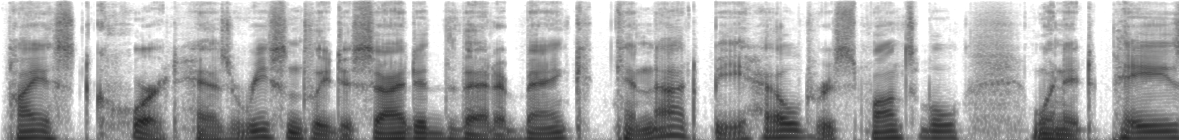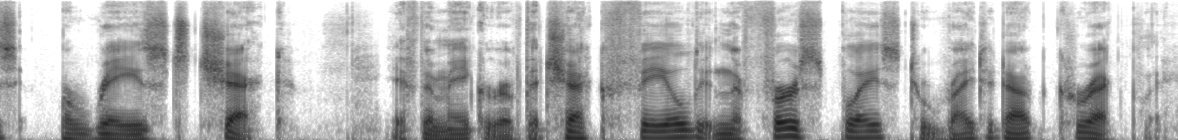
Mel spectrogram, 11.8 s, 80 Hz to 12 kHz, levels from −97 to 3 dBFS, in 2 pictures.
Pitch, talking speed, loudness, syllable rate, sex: 100 Hz, 180 wpm, -19 LUFS, 4.8 syllables/s, male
